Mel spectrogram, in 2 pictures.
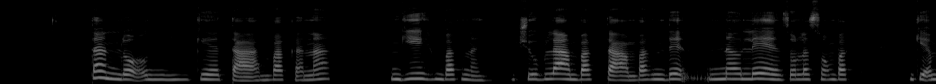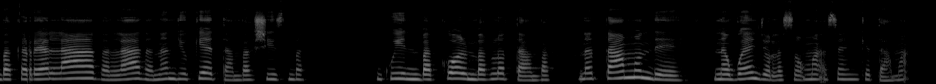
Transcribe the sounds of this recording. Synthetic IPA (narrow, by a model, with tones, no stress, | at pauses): t̪a˦nlo˨ke˧t̪a˨mba˧ka˨na˦ | ŋɡi˧xmba˧kna˨ | nt͡ʃu˧bla˧mba˧k̚t̪a˨mba˧knd̪e˧nna˦le˧nzo˧la˧so˨mba˧k̚ | ŋke˨mba˧ka˧ɾe˧a˦la˦d̪a˨la˦d̪a˨na˦nd̪jo˧ke˦t̪a˨mba˧kʃi˧smba˧k̚ | ŋkʷi˧nmba˧ko˦˨lmba˧klo˦t̪a˨mba˧k | na˦t̪a˦mo˦nd̪e˨ | na˧bwe˦nd͡ʒo˨la˧so˨ma̰˦ʔse˦ŋke˧t̪a˨ma̰˦ʔ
